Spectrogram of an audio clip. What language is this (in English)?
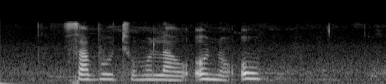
Tswana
